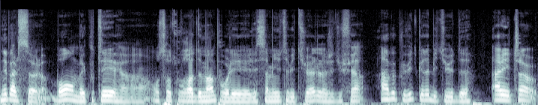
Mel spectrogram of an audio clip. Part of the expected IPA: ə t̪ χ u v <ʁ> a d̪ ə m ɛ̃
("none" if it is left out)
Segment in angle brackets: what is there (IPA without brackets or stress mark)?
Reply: ʁ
